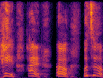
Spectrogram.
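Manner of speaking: put-on slow, very high, wobbly tipsy voice. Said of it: "you're literally wobbling".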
